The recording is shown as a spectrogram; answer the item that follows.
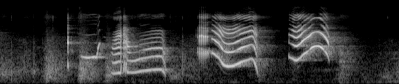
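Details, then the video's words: A pet ringneck parrot talking indoors, mimicking "mummy" and "papa" in a few quick, squeaky syllables with swooping, rising-and-falling pitch. "parrot talking mummy papa"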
